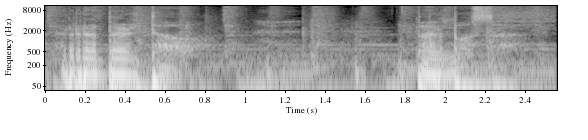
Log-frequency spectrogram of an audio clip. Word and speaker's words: Roberto Barbosa: That's correct pronunciation, is it not? Yes, gotta make sure you roll the R's. Roberto Barbosa.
